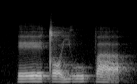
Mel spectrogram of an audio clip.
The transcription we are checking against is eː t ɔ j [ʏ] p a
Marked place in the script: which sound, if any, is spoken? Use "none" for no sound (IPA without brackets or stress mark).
u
